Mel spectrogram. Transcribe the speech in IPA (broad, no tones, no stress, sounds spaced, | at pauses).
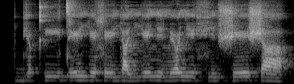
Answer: bʲ ɔ kʰ i d ɪː j ɪː ɬ ɪː j a lʲ j ɪ lʲ ɛ lʲ ɔ lʲ ɪː fʲ ɛ j ʃ ɪː ʃ a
